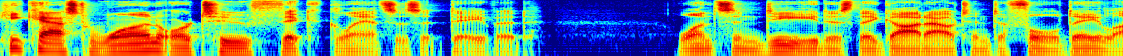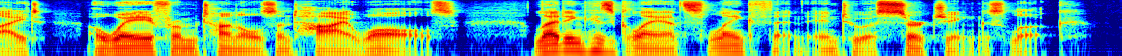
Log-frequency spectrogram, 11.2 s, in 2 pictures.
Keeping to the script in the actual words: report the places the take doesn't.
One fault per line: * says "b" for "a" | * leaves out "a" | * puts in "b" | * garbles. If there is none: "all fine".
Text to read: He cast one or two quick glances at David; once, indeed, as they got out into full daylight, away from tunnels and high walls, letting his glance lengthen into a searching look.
* says "thick" for "quick"
* says "searchings" for "searching"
